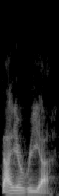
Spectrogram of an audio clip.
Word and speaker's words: diarrhea: egg right wow so yeah this word is pronounced diarrhea diarrhea yes yeah diarrhea wow and how long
